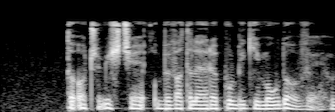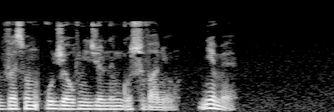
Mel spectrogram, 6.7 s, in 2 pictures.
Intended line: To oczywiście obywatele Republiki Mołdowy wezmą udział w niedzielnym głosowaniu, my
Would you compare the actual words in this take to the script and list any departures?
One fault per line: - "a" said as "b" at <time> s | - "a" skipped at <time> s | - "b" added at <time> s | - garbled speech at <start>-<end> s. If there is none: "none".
- "nie" added at 5.3 s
